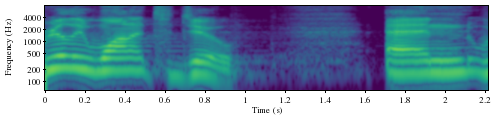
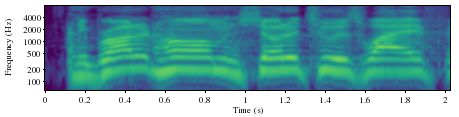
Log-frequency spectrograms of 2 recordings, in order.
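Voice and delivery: ordinary delivery

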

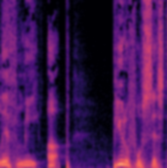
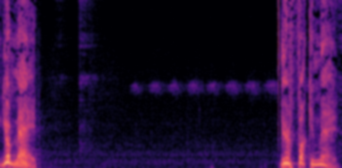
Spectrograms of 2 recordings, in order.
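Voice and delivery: angry jab; 5 semitones higher, 4 dB louder than usual. Real, not acted. Ranting insults at a rival.

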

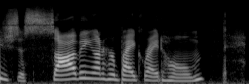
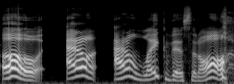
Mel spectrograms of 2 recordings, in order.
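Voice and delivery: much louder, a hammed-up yelp of refusal; loud mock dismay; 4 semitones higher, 12 dB louder than usual. Heroine balks at the reveal, loud mock dismay. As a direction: blurt out mock horror. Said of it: "and it's like".

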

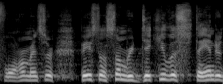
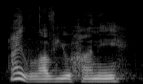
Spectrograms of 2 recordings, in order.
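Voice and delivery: imitating his wife, lower and softer; tender; 7 semitones lower, 6 dB quieter, slower than usual. Husband retelling his wife's gentle words to him. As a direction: quote her tender words softly and lower.

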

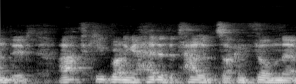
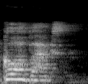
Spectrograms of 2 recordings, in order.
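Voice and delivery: mock cheering; 10 semitones higher than usual. Crowd cheering him up the cliff.

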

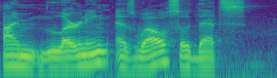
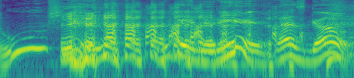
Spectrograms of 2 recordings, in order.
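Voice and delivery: high, loud and laughing hype; hyped up; 10 semitones higher, 9 dB louder, slower than usual. Retold or imitated. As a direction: get pumped up, laughing. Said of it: "I'm just here".

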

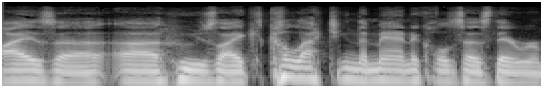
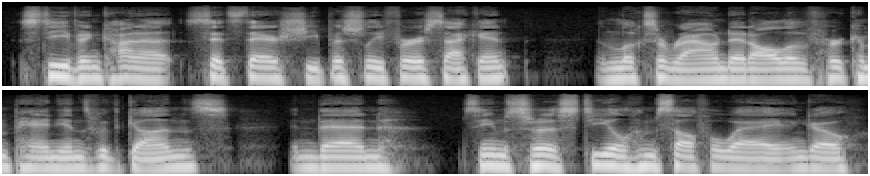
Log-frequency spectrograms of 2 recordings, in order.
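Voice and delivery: ordinary talk

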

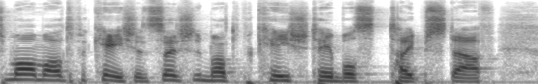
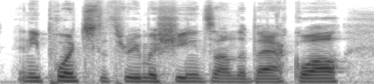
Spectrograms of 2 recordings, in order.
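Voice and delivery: ordinary delivery

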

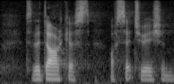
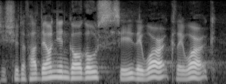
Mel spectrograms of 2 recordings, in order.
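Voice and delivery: teasing son-in-law; 3 semitones higher, 7 dB louder than usual. Retold or imitated. Phil ribbing Jay about the onion goggles, playful. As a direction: gloat gently that the goggles work.

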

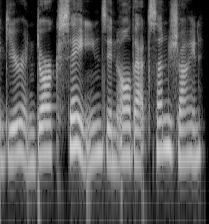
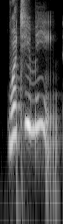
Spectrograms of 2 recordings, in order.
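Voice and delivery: higher, louder startled query; quick question; 11 semitones higher, 6 dB louder, faster than usual. A narrator's reading. Rosamond questions Michael about his remark, quickly and urgently. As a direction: ask it quickly, pitched up. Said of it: "asked Rosamond quickly".

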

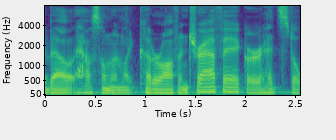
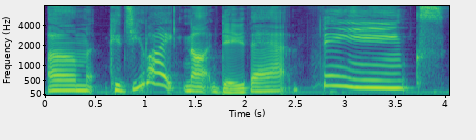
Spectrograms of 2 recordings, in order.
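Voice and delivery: high, slow sarcastic mom drawl; sarcastic suburban mom, sickly sweet; high and slow, mock-polite soccer mom; 7 semitones higher, much slower than usual. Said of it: "And I said in my voice".

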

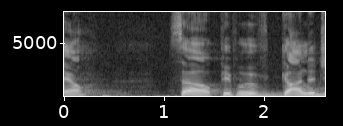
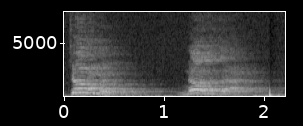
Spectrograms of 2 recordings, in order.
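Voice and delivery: much higher, commanding bark at the dorm; sharp guard command across a dorm; jail guard voice; 12 semitones higher, 5 dB quieter than usual. Shown as a demonstration. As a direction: call the whole room to order. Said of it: "my get jail guard voice".

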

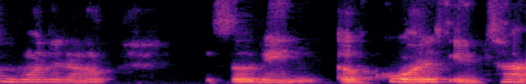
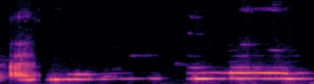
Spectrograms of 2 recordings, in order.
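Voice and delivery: high, mock-crying voice; retold tearful apology; 14 semitones higher, slower than usual. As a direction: imitate a daughter tearfully apologizing, much higher. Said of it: "she started crying".

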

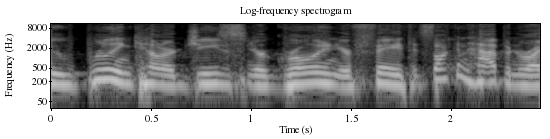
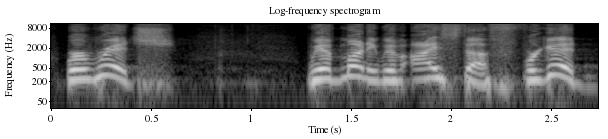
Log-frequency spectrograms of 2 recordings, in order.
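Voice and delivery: mock boasting; 6 semitones higher, 5 dB louder than usual. Laodiceans boasting again.

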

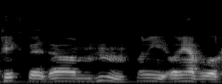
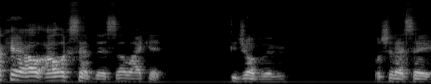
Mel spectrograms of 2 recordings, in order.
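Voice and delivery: ordinary talk, nothing marked

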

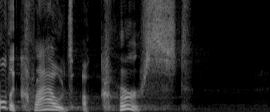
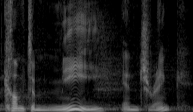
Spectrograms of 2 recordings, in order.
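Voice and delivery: hushed invitation; 9 semitones lower, 7 dB quieter, slower than usual. Retold or imitated. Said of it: "no one's ever said".

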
